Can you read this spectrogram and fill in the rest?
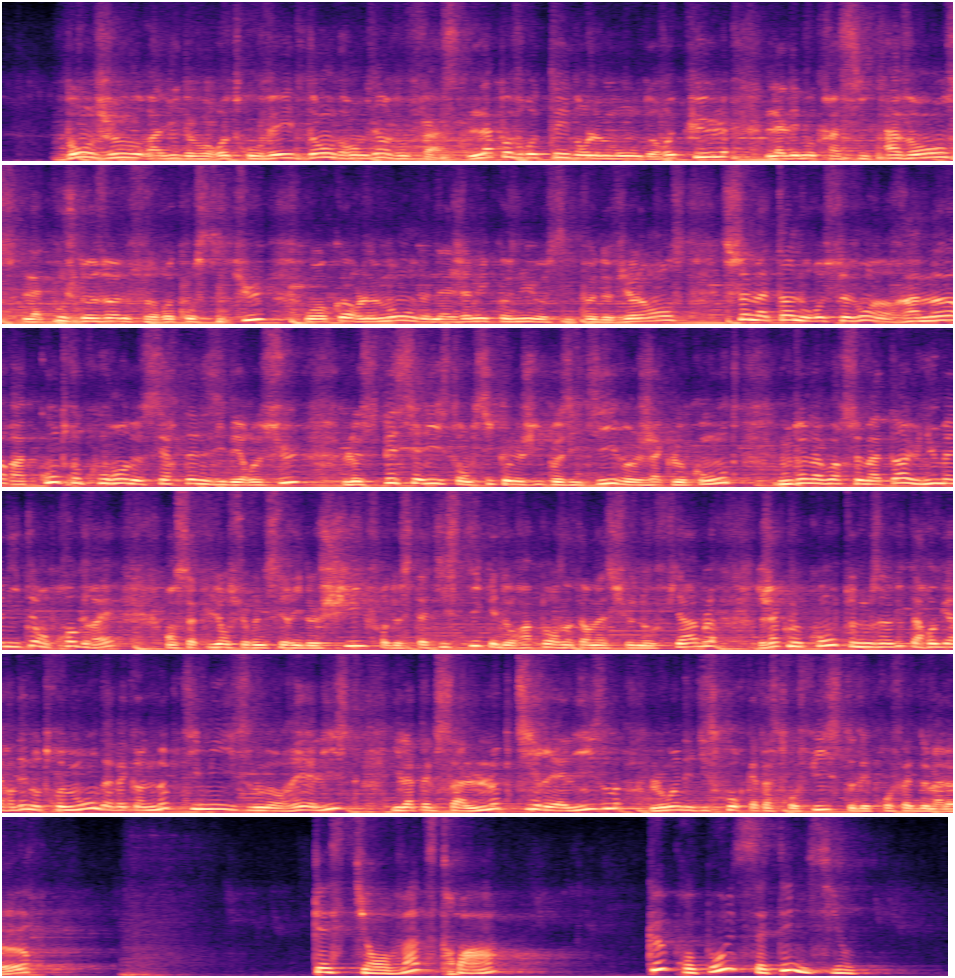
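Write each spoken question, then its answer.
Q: Que propose cette émission ?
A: Un regard optimiste et réaliste (l'opti-réalisme) sur une humanité en progrès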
